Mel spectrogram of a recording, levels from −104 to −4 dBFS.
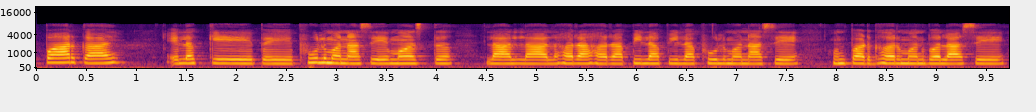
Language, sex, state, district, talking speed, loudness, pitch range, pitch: Halbi, female, Chhattisgarh, Bastar, 115 wpm, -21 LUFS, 220-235 Hz, 230 Hz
